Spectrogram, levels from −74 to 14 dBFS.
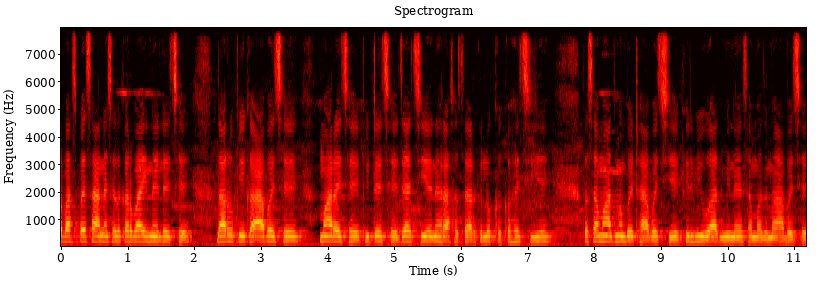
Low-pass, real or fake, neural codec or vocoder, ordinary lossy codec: none; real; none; none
